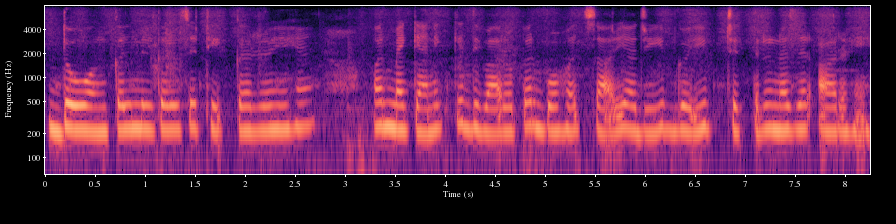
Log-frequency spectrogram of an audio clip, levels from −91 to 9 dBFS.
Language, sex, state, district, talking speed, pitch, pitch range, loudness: Hindi, female, Chandigarh, Chandigarh, 150 wpm, 225 Hz, 215-230 Hz, -18 LUFS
